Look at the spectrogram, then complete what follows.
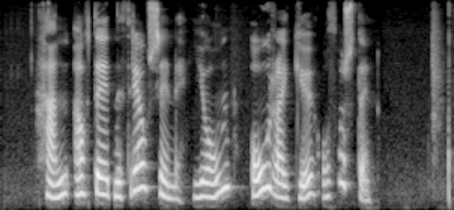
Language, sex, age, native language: Icelandic, female, 40-49, Icelandic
